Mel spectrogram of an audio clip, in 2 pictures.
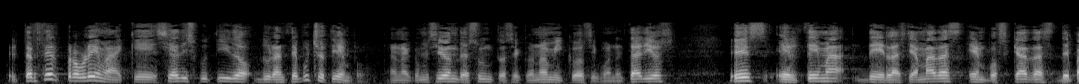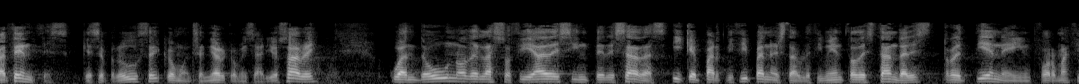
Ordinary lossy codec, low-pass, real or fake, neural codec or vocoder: MP3, 48 kbps; 7.2 kHz; real; none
